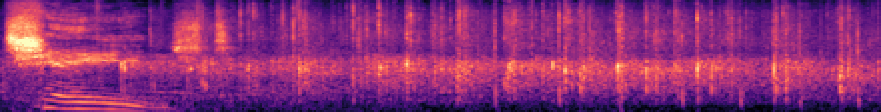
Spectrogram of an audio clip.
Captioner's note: congregation clapping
